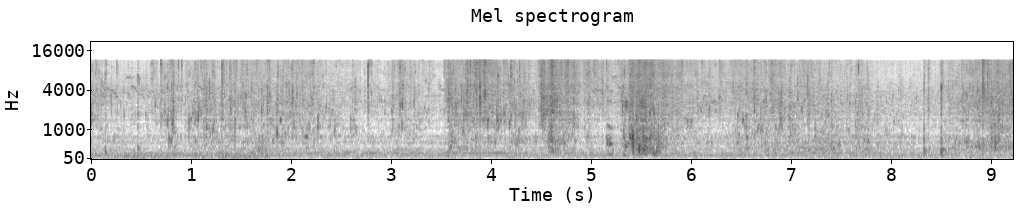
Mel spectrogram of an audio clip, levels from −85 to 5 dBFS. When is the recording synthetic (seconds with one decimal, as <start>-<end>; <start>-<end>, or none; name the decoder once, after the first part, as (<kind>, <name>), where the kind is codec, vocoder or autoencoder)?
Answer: none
